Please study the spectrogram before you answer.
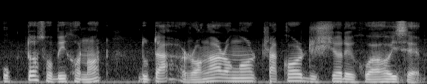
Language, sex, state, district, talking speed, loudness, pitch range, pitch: Assamese, male, Assam, Kamrup Metropolitan, 125 wpm, -16 LUFS, 115-140 Hz, 130 Hz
